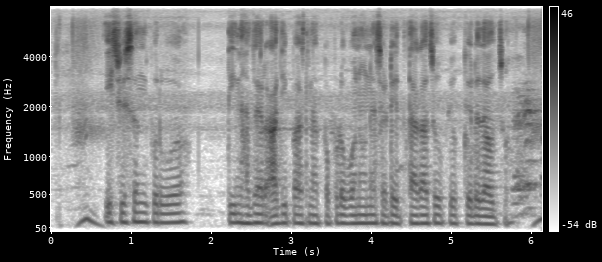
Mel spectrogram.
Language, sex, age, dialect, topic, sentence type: Marathi, male, 18-24, Southern Konkan, agriculture, statement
